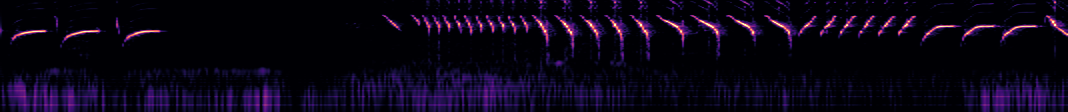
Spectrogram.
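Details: Canary singing a long rolling 'ngerol' song used to teach young canaries: three slow upswept whistles, a pause, then a fast rattling roll of descending notes ending in looping whistles.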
